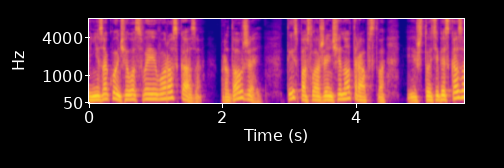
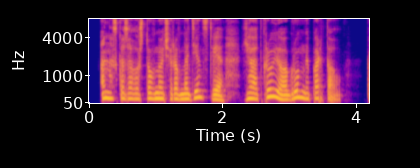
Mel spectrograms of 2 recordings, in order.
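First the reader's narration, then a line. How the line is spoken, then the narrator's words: Whispered. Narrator (Russian): прошептала Ая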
